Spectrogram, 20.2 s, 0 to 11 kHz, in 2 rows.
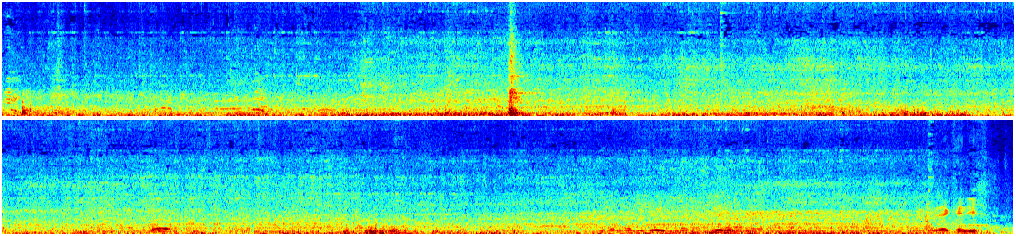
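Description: Kato 50-ton mobile crane's diesel engine running steadily while it hoists a load, with faint voices in the background. There is a single sharp knock about five seconds in.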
